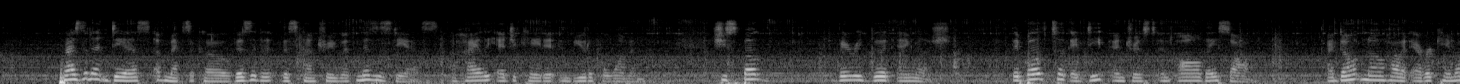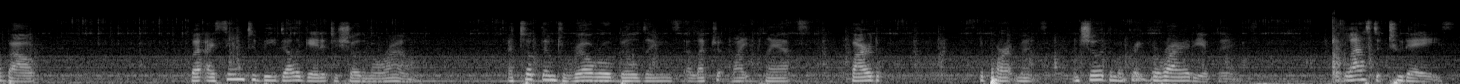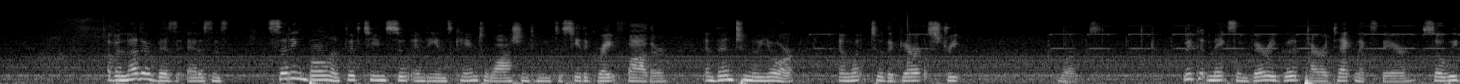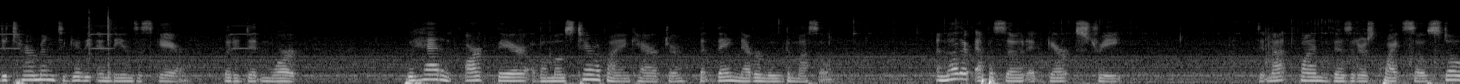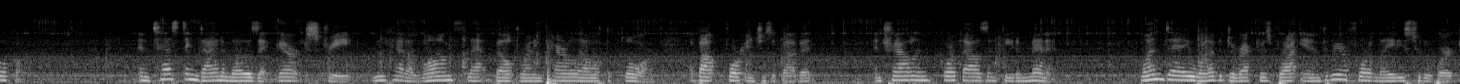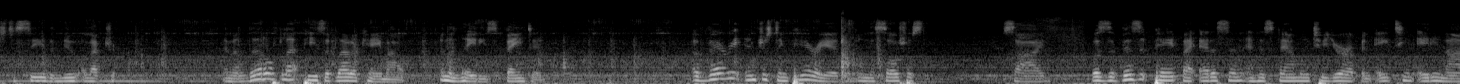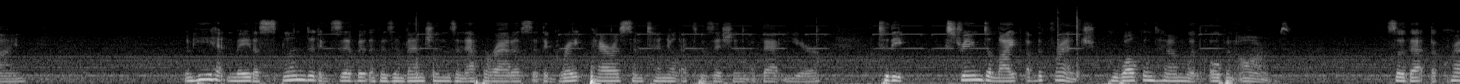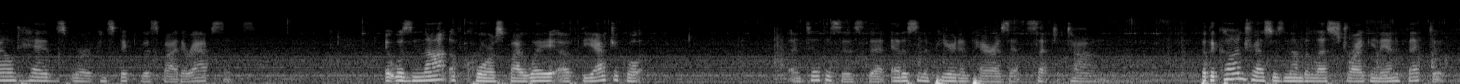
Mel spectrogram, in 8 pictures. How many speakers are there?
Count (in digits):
1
